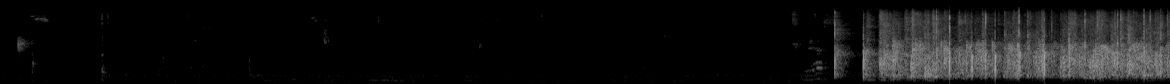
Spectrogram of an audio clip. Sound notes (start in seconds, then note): 8.4 crowd applauding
